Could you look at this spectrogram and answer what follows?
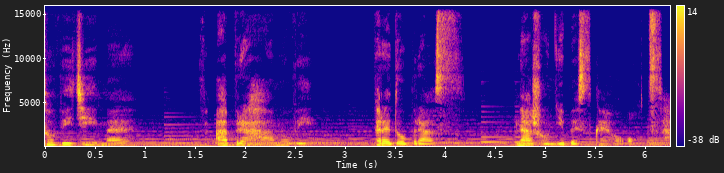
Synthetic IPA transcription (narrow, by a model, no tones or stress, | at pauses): t̪ɔʋiɟiːmɛ | vʔabɾaɦamɔʋi | pɾɛd̪ɔbɾaz | naːʒɦɔɲɛbɛskɛːɦɔ̰ʔɔ̰t̪t͡sḁ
